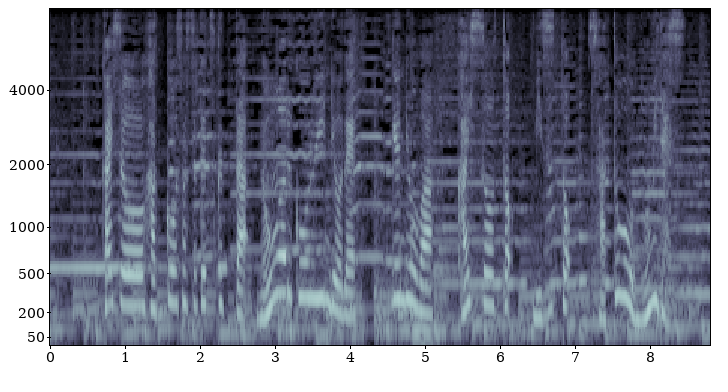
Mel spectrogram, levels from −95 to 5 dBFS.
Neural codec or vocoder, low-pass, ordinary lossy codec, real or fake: none; none; none; real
